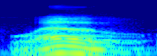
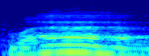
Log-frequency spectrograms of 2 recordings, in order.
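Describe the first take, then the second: First: It sounds cautious and unexcited. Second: It sounds cautious and unexcited.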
